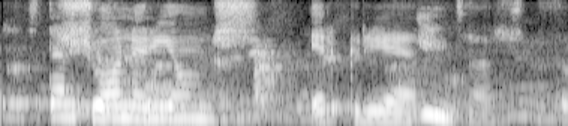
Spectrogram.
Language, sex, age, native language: Icelandic, female, 10, Icelandic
